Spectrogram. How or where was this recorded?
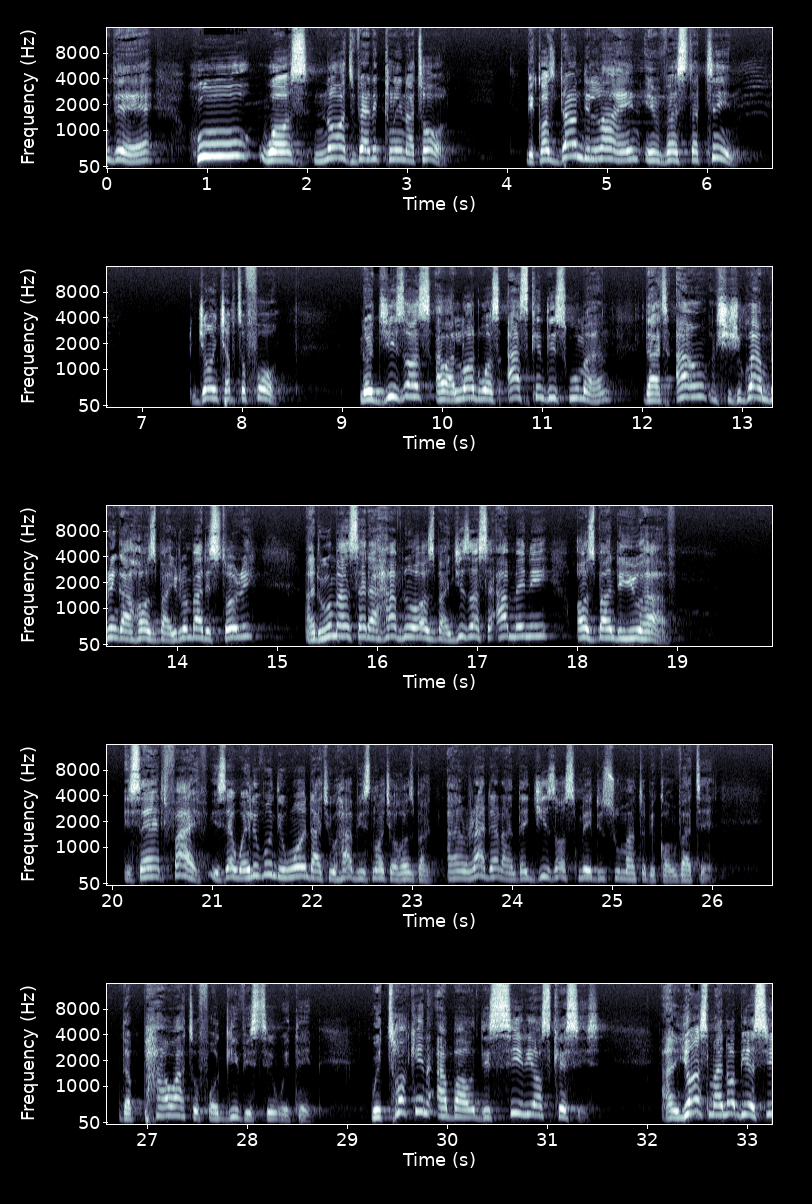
large echoing room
